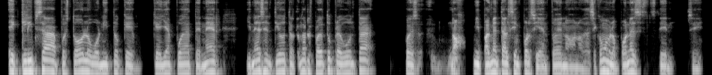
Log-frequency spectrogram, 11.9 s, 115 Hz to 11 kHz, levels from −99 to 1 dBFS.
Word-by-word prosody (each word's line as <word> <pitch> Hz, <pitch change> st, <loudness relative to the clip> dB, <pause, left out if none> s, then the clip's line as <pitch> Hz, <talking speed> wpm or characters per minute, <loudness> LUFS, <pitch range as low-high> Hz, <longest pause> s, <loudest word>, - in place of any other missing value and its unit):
eclipsa, 135 Hz, 0 st, +4 dB
pues, 120 Hz, -2 st, -4 dB
todo 130 Hz, +2 st, +1 dB
lo 135 Hz, -2 st, +2 dB
bonito 110 Hz, +1 st, 0 dB
que 110 Hz, -5 st, -2 dB, 0.3 s
que 110 Hz, -, -3 dB
ella 110 Hz, 0 st, 0 dB
pueda 115 Hz, 0 st, -2 dB
tener 115 Hz, +4 st, 0 dB, 0.4 s
y 105 Hz, -, -5 dB
en 115 Hz, -, +2 dB
ese 145 Hz, 0 st, +3 dB
sentido, 130 Hz, +4 st, -1 dB
tratando 115 Hz, +3 st, -3 dB
de -, -, -4 dB
responder 120 Hz, -2 st, 0 dB
a -, -, -17 dB
tu 155 Hz, -3 st, -1 dB
pregunta, 120 Hz, +4 st, -1 dB, 0.5 s
pues, 110 Hz, -5 st, +1 dB, 0.2 s
eh, -, -, -19 dB, 0.2 s
no, -, -, 0 dB
mi 115 Hz, -2 st, +5 dB
paz 115 Hz, +2 st, +3 dB
mental 125 Hz, -2 st, +3 dB
100%. 105 Hz, -3 st, 0 dB
No, 95 Hz, -2 st, -1 dB
no, 90 Hz, -1 st, -6 dB
así 80 Hz, +5 st, -3 dB
como 140 Hz, +2 st, +2 dB
me 120 Hz, -, +5 dB
lo 95 Hz, -, -1 dB
pones. 120 Hz, +2 st, +1 dB, 0.2 s
Sí, 100 Hz, -1 st, -1 dB
mm, 85 Hz, -, -10 dB, 0.2 s
sí. 85 Hz, -2 st, -9 dB
115 Hz, 185 wpm, -24 LUFS, 105-130 Hz, 0.5 s, mi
